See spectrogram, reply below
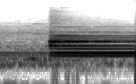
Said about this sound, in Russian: нам наглядно это демонстрируется при помощи колокольного звона. Это сигнальная система «Созвать в храм».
